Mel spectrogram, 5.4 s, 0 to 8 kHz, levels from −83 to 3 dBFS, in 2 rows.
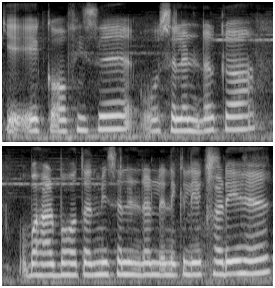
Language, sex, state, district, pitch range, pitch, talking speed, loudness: Hindi, female, Bihar, Katihar, 250-275 Hz, 255 Hz, 165 wpm, -16 LUFS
